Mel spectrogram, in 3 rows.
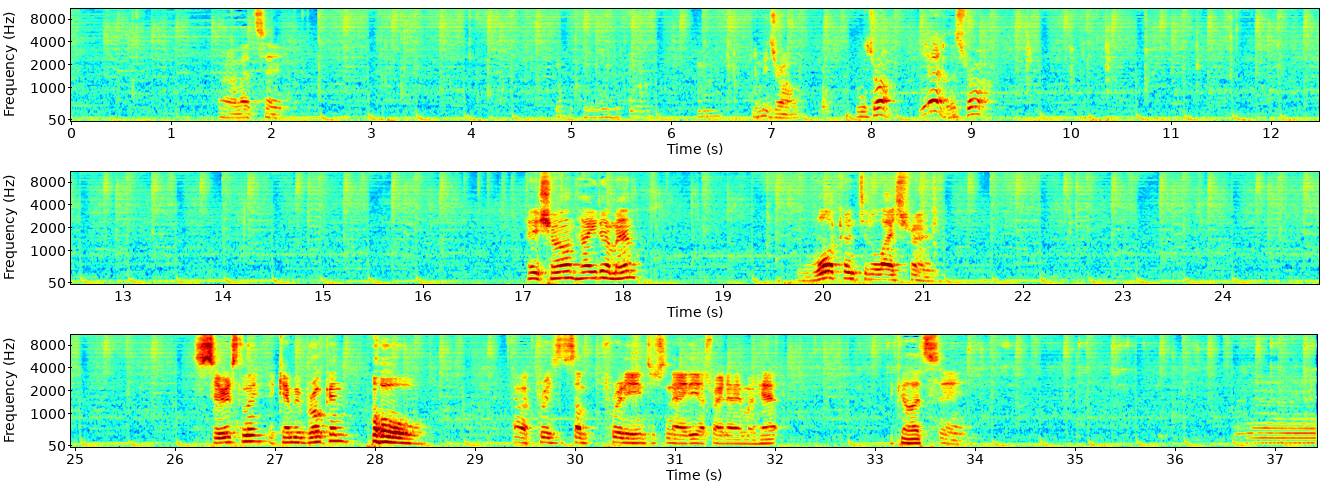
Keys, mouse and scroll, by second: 4.2-4.9 middle drag, 6.7 KP_1, 32.1 KP_1, 33.8-37.4 d.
